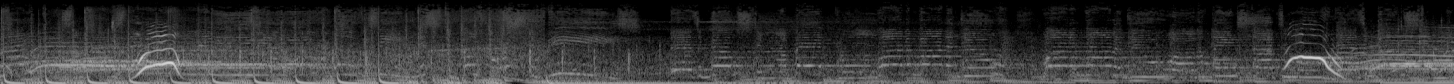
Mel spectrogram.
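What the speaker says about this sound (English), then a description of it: "Give them a huge round of applause, everybody." Audience at a DreamHack cosplay championship cheering and whooping for a contestant on stage, loud crowd noise with sharp shouted whoops near the start and again near the end, over music and background hall ambience.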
